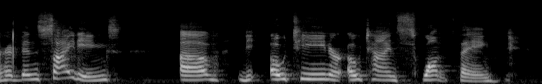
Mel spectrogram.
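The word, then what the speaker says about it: Ottine: don't know the pronunciation Oteen, O'Tain? I I call it Oteen but maybe it's Ot- O'Tain, O'Tain, E'Tain? I don't know. O'Tain. O T T I N E.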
